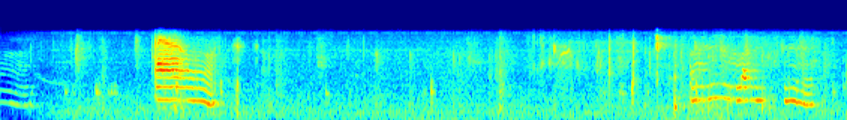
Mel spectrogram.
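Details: Domestic cat, eagerly delighted over her favourite food of tuna with cat crunchers, gives a bright drawn-out meow that rises then falls, sounding a little like "mama". A second, shorter wavering meow follows near the end over a faint steady hum.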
